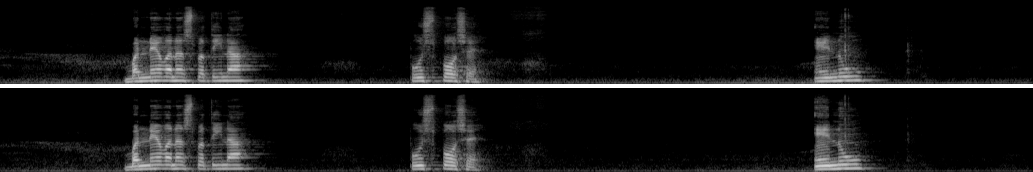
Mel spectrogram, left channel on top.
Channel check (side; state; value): both; normal; correlation 0.33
